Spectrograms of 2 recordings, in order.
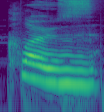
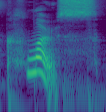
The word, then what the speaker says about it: close: the consonant sound close close that z voiced consonant sound you know this is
